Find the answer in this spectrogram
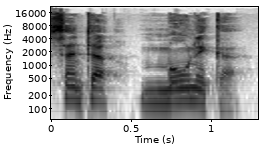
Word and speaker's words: Santa Monica: It's Santa Monica.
